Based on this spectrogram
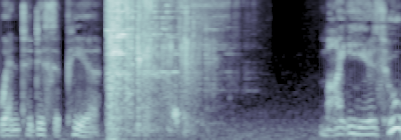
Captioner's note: plates shatter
